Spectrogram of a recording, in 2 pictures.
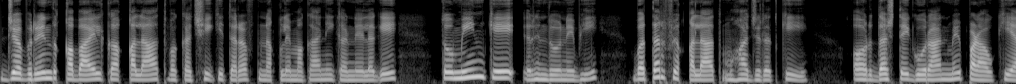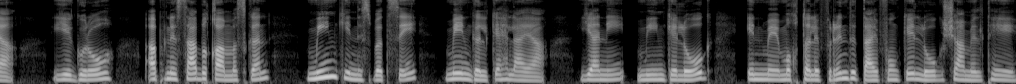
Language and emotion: Urdu, neutral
